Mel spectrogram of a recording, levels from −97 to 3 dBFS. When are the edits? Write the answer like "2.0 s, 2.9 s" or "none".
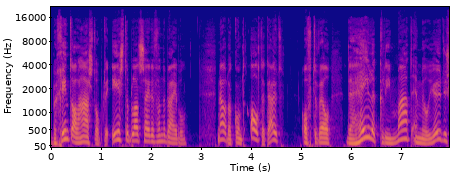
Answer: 3.3 s, 4.8 s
